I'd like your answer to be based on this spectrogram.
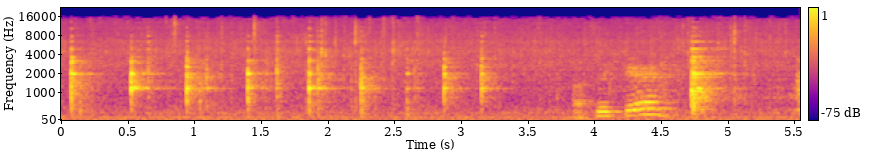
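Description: Meat frying in a pan with onion and garlic is stirred, giving a string of regular utensil scrapes and clicks over a soft sizzle, with a short burst of bubbling near the end.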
